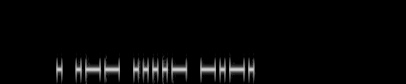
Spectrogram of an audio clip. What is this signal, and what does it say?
Morse code, heard as a keyed tone, about 25 wpm, 700 Hz. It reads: EW4C
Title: DXCC-100 Call Signs - 4 Characters - 25wpm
